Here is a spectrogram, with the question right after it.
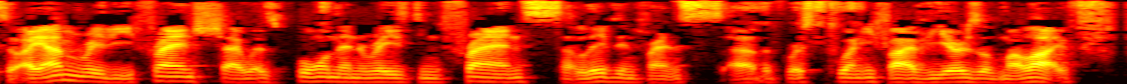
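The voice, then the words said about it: Mild French accent. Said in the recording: “I've been told that my accent is not very strong, but most people can still hear it”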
